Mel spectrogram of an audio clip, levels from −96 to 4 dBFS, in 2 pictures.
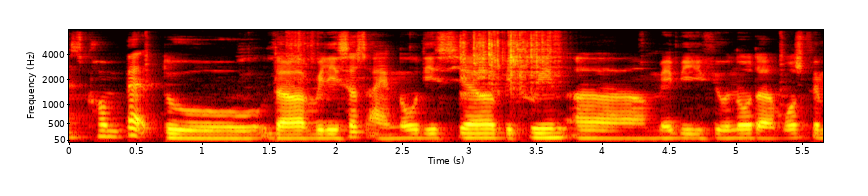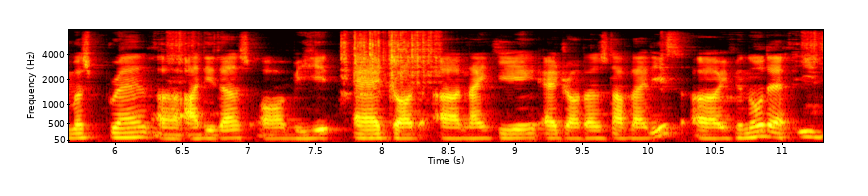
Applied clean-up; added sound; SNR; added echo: classical method WPE with log-MMSE.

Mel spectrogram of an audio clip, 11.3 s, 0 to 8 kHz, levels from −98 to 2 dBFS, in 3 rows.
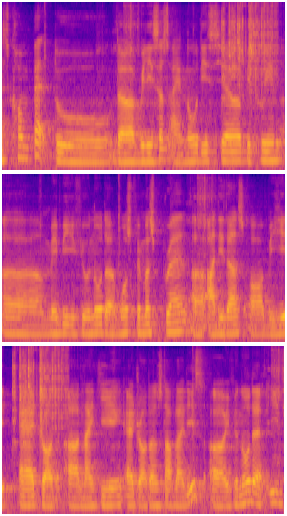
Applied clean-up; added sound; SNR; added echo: none; Coin (dropping); 14 dB; reverberation time 0.3 s.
